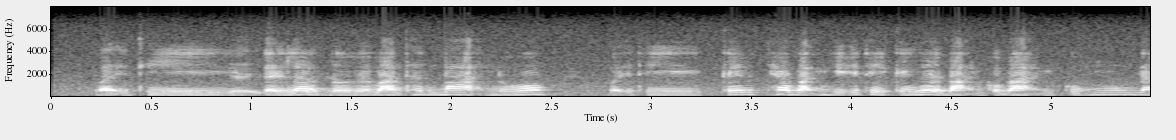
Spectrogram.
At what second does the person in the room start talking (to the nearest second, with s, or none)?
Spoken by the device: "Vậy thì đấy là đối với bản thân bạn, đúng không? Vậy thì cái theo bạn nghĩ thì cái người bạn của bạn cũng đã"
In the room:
1 s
